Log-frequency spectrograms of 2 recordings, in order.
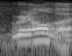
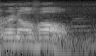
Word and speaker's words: Renovo: John, why is it pronounced Renova and not Renovo? I don't know. It's easier to say Renova than Well, saying Renovo's Renovo. kind of, yeah, Renovo In sounds fact, some kinda- people even spell it wrong. Once in a while, you'll see it in print. An A at the end. With an A on the end. Right. But they always say Renova.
